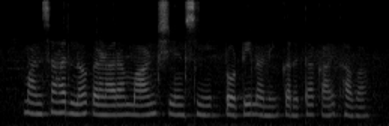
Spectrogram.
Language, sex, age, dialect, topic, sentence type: Marathi, female, 31-35, Northern Konkan, agriculture, statement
